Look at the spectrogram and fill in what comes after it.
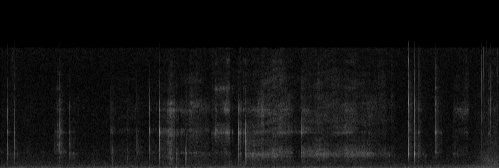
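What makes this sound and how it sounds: A palm-sized, solid, round bamboo jar lid is tapped and scratched with long acrylic nails. Quick, sharp, bright clicks and taps come in scattered bursts between stretches of soft, hissy scratching. Each tap dies away almost at once.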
